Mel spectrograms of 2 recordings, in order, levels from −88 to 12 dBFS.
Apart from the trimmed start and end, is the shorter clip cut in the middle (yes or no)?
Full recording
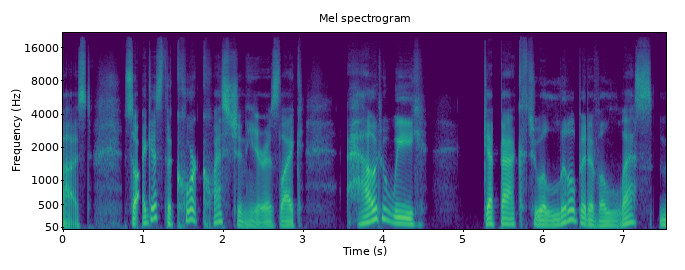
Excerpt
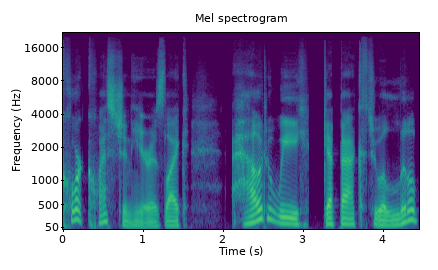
yes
